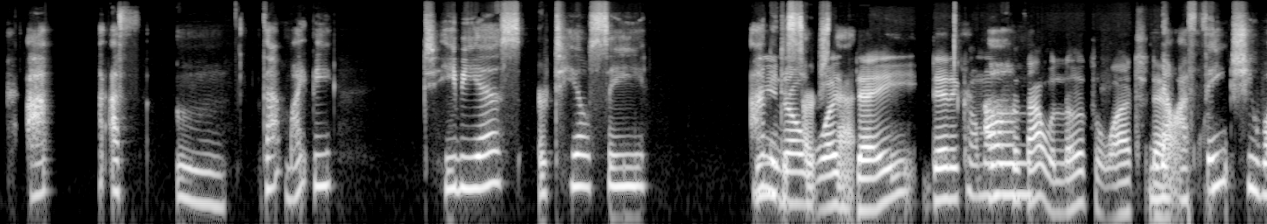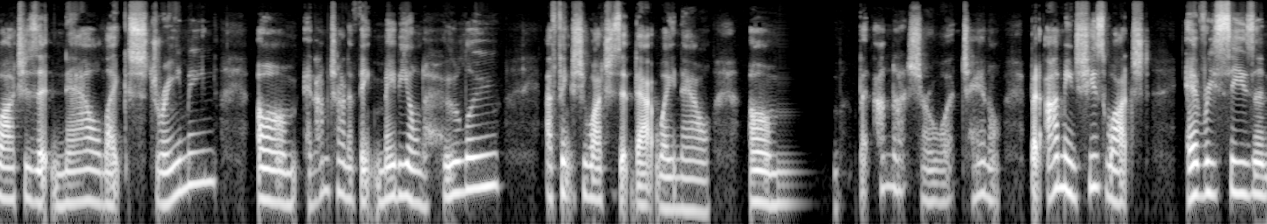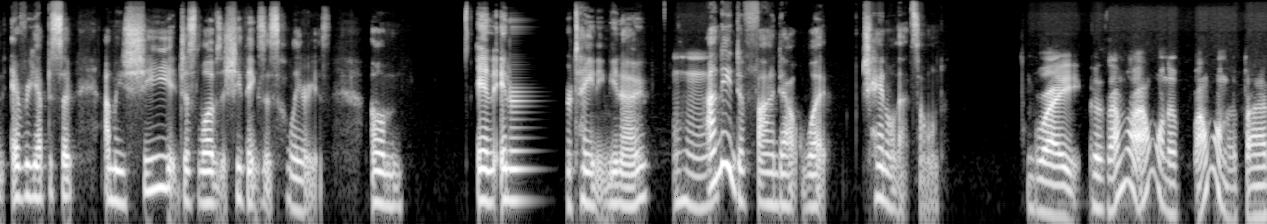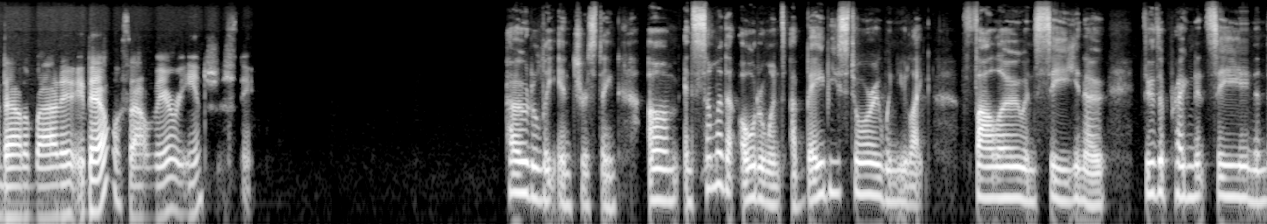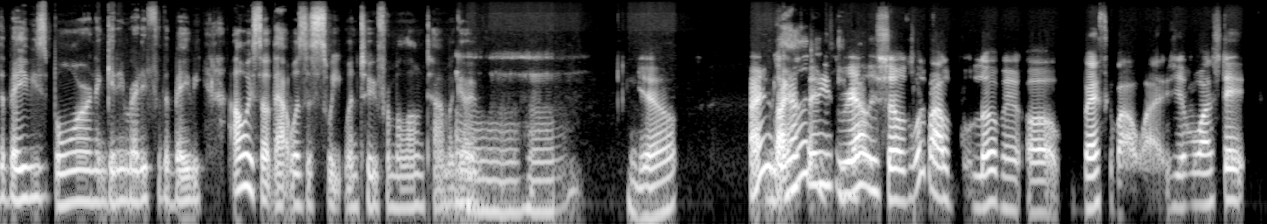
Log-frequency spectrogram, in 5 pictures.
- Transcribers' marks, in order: distorted speech; other background noise; drawn out: "Mhm"
- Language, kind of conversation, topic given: English, unstructured, Which reality TV show do you secretly enjoy, and what about it keeps you hooked?
- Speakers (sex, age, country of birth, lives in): female, 40-44, United States, United States; female, 50-54, United States, United States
